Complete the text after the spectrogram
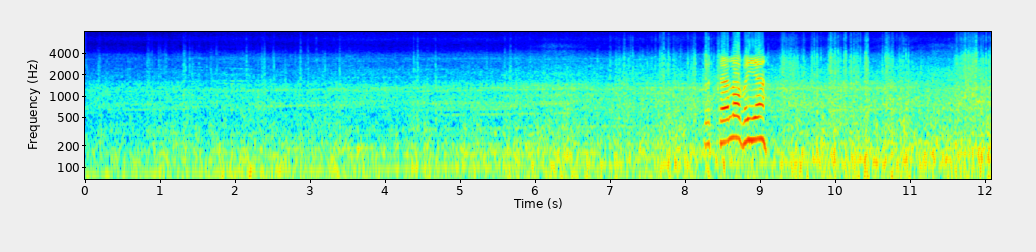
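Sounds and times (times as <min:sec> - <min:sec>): motorcycle engine running: 0:00.0 - 0:08.5
wind rushing over microphone: 0:00.0 - 0:12.0.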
